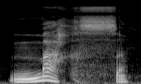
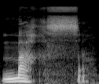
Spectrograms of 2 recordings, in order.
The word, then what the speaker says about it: mars: Then mars, okay? So in a way, it's an exception because normally final S is not pronounced in French, okay?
